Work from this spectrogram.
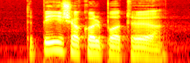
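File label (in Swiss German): "biechelkolporteur", Bas Rhin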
